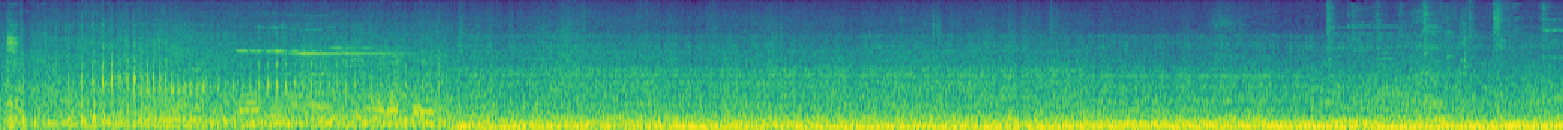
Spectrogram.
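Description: Street traffic with vehicle engines running. Background music with low held notes comes in about three seconds in and continues under it.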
